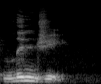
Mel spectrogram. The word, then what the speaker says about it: Linji: So in this story, the teacher or master who is addressing his monks is named Linji. That's how it's pronounced in Chinese.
